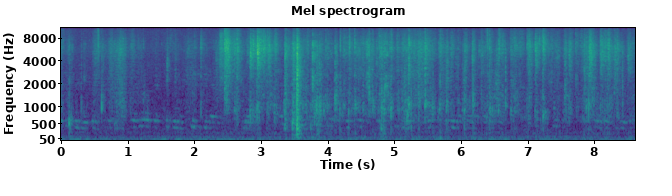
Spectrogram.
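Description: Miniature schnauzer puppies playing. Low, wavering grumbling vocalisations come in the first couple of seconds, then scuffling, tapping and clattering as they wrestle on a hard floor, with one sharp knock about three and a half seconds in.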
